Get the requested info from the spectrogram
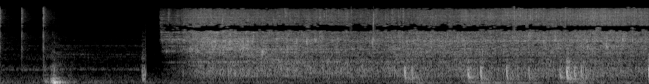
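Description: A few sharp clicks and a knock, then, about a second and a half in, marinated sliced sirloin steak going into hot oil in a stainless steel wok starts sizzling loudly and steadily. Light clacks of tongs turning the meat come through the sizzle near the end.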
